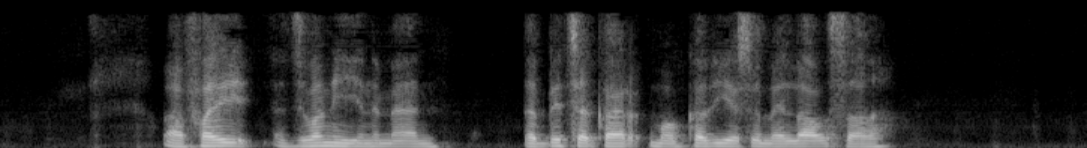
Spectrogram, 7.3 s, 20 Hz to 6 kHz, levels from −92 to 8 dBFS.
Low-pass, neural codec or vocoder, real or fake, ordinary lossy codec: 5.4 kHz; codec, 16 kHz, 1.1 kbps, Voila-Tokenizer; fake; MP3, 48 kbps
